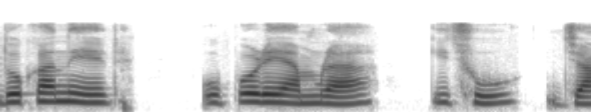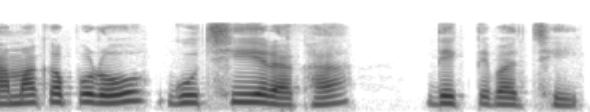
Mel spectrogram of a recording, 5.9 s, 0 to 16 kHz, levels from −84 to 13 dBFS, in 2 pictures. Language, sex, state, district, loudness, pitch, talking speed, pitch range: Bengali, female, West Bengal, Cooch Behar, -17 LUFS, 225 Hz, 90 wpm, 205-240 Hz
